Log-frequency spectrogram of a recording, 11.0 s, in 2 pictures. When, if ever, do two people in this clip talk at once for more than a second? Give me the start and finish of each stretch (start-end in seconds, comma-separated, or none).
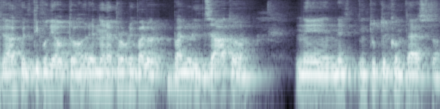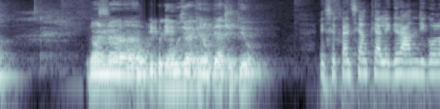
none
